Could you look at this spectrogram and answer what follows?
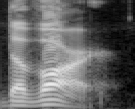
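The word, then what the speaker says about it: דבר: noun word what's that what's the Hebrew word for word devar where's the accent on devar final syllable right that's right so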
